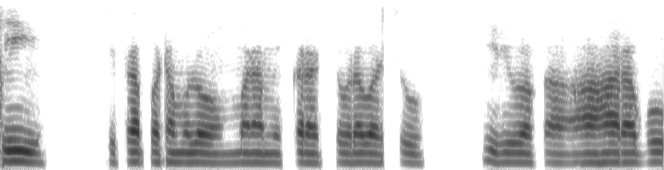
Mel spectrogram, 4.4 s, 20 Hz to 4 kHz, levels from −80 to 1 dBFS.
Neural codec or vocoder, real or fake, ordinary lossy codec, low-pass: codec, 16 kHz in and 24 kHz out, 1 kbps, XY-Tokenizer; fake; none; 3.6 kHz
